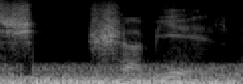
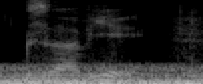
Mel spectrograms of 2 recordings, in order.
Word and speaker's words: Xavier: like history lesson pronounce Shier Shier Shier because in Basque X is pronounced like sh Shier but English speaking countries this is normally pronounced Xavier Xavier Xavier in France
